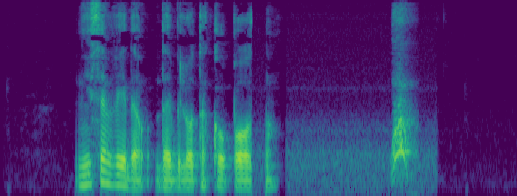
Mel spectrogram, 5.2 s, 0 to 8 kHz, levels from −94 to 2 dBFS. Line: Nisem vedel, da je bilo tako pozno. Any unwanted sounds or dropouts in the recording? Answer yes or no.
yes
